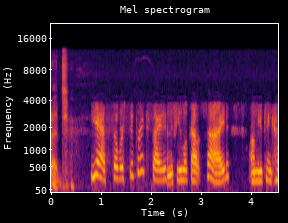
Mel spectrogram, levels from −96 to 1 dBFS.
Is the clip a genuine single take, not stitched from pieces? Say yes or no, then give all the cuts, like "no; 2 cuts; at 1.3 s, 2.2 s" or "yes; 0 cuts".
no; 1 cut; at 2.3 s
